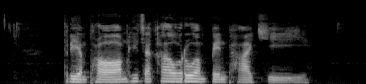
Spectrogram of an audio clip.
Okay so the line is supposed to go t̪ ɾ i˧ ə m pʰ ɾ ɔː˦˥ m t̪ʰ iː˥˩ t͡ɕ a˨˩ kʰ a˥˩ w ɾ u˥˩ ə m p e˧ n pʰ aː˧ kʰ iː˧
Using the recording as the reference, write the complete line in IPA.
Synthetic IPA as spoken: t̪ ɾ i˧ ə m pʰ ɾ ɔː˦˥ m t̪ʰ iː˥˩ t͡ɕ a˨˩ kʰ a˥˩ w ɾ u˥˩ ə m p e˧ n pʰ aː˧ kʰ iː˧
